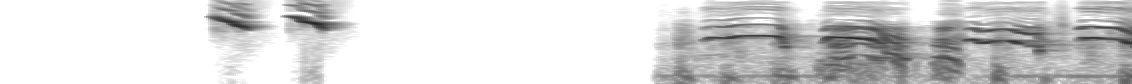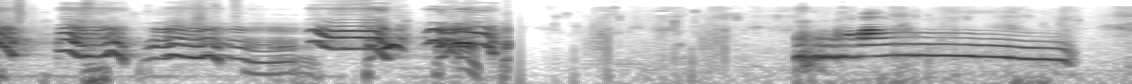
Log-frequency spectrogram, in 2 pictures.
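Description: Baby chick peeping twice, two short high falling chirps about a second in. Then a puppy whining in a run of about a dozen short, high, wavering cries. Near the end a kitten gives one long meow that drops in pitch as it ends.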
